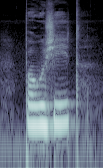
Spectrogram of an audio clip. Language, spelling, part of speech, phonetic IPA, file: Czech, použít, verb, [ˈpoʔuʒiːt], Cs-použít.ogg
- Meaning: to use [with accusative ‘something’; or with genitive ‘’] (higher register with genitive)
